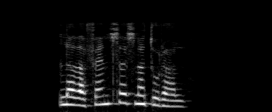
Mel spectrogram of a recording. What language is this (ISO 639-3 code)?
cat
